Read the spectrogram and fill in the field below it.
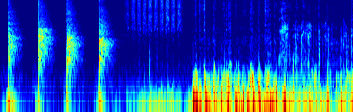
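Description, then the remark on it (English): Four sharp hand claps land in a steady, even rhythm, each one loud and crisp, followed by a stretch of rough, rustling noise with a low rumbling undertone. “Those claps, I couldn't tell if she was just getting warmed she was up.”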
